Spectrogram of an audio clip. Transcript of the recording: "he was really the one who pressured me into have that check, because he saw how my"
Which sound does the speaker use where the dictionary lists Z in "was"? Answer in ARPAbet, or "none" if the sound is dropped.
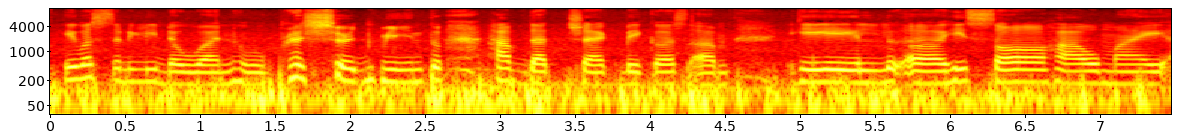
S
